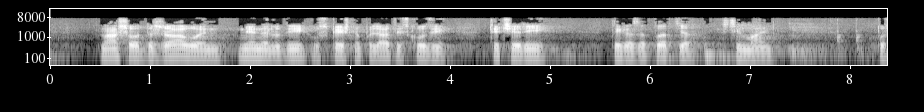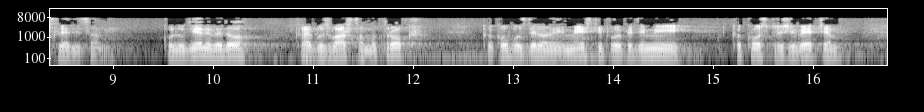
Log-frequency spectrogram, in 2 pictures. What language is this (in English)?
Slovenian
